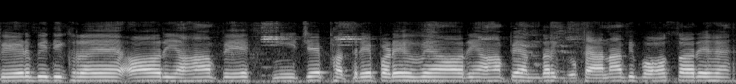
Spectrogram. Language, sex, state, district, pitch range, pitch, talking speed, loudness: Hindi, male, Maharashtra, Mumbai Suburban, 165-180 Hz, 175 Hz, 180 wpm, -14 LUFS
